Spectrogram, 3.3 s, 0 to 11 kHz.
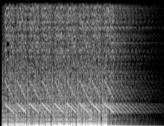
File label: canon explosion; ff3; ff3us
